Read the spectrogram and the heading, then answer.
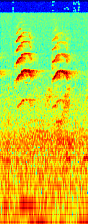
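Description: A bird calls out sharply and repeatedly outdoors, two high, harsh, wavering cries with a brief gap between them, sounding agitated over a low background hum.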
